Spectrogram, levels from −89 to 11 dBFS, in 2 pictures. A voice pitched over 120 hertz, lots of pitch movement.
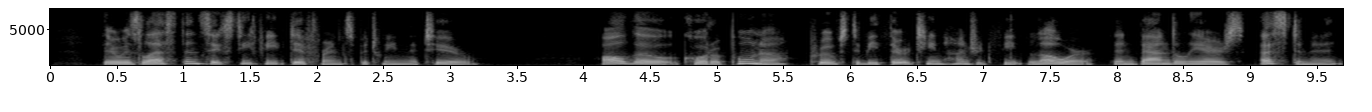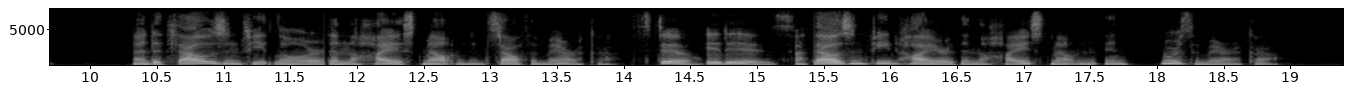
No: medium, 185 Hz; average, 3.9 semitones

